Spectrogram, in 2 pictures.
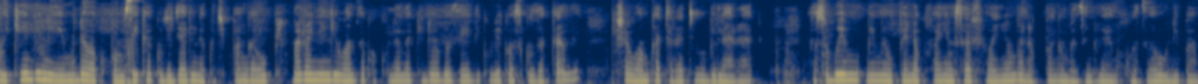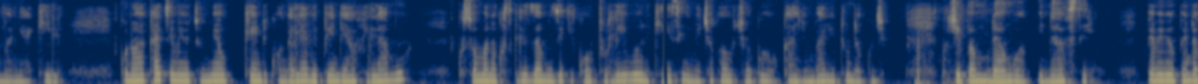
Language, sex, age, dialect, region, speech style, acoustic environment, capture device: Swahili, female, 18-24, Kenya - Mombasa, Kenya, relaxed, people talking; silence, mobile / Linux / Chrome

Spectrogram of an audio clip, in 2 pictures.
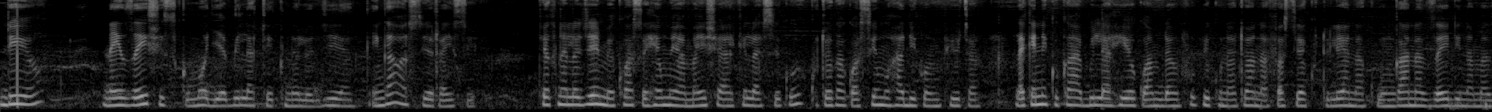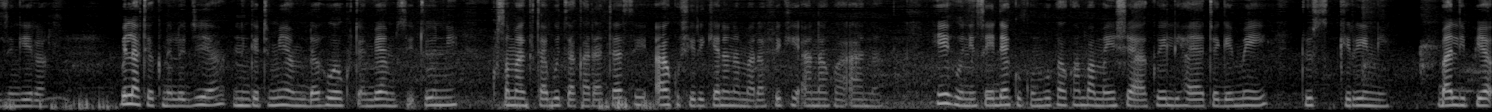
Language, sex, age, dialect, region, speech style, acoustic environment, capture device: Swahili, male, 18-24, Kenya - Nairobi Sheng-influenced, Kenya, relaxed, nature; traffic, mobile / Linux / Chrome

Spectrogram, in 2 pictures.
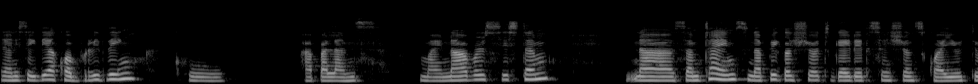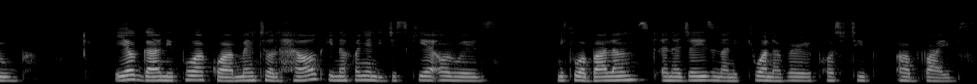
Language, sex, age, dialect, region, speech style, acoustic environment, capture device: Swahili, female, 35-44, Kenya - Nairobi Sheng-influenced, Kenya, happy, people talking; music; traffic, desktop / Windows / Chrome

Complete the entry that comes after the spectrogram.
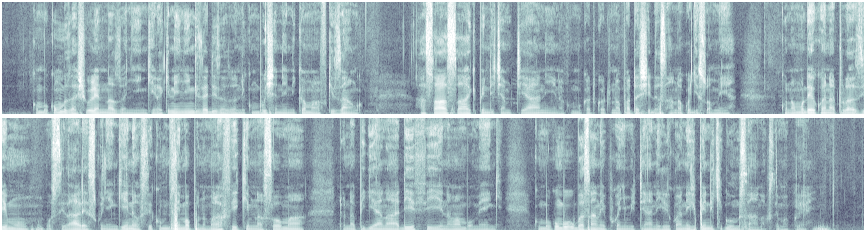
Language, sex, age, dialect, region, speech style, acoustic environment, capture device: Swahili, male, 18-24, Kenya - Nairobi Sheng-influenced, Kenya, relaxed, nature, mobile / macOS / Safari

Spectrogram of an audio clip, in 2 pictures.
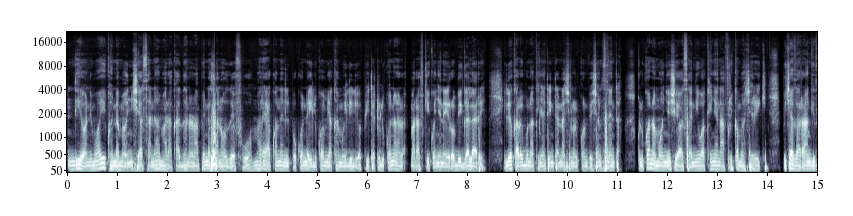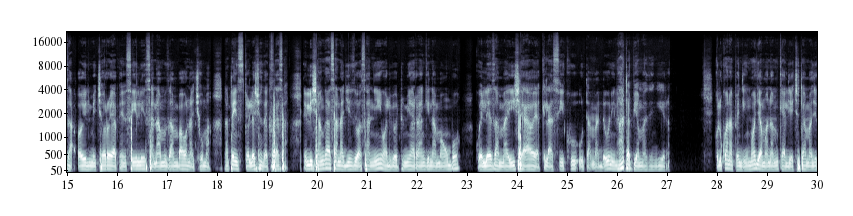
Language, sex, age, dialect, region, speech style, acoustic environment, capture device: Swahili, male, 18-24, Kenya - Nairobi Sheng-influenced, Kenya, happy; focused, silence, mobile / Linux / Chrome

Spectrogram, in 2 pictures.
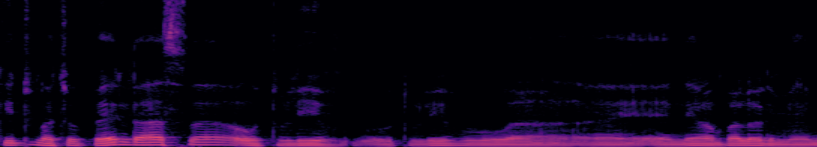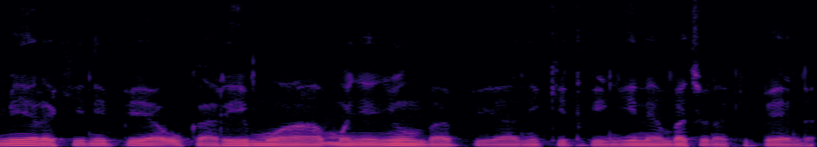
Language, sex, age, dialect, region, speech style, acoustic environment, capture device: Swahili, male, 35-44, Tanzania - Dar es Salaam, Tanzania, relaxed, silence, mobile / Linux / Chrome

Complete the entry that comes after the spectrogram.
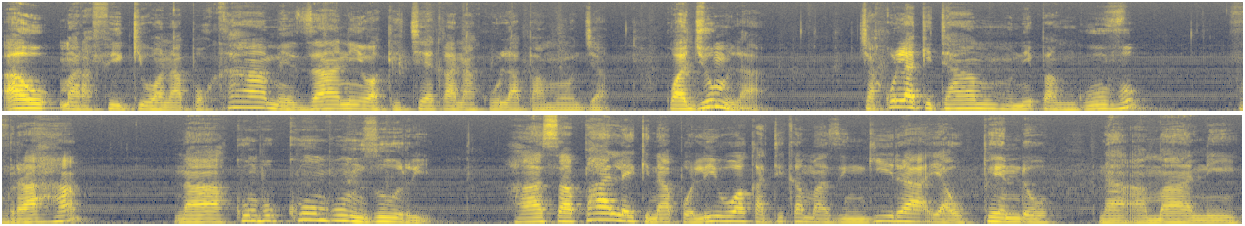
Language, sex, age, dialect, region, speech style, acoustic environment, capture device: Swahili, male, 18-24, Kenya - Nairobi Sheng-influenced, Kenya, happy; relaxed; focused; excited, people talking; music; nature; silence; appliances; construction; traffic, desktop / Windows / Chrome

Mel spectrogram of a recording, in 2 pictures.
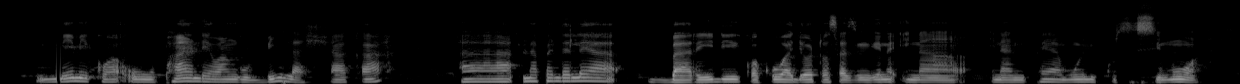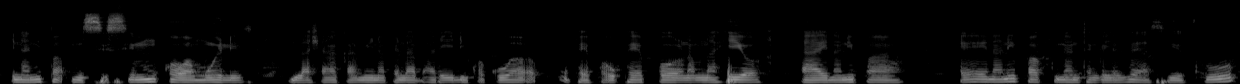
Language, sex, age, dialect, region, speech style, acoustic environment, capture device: Swahili, male, 18-24, Kenya - Mombasa, Kenya, happy, silence, mobile / Linux / Chrome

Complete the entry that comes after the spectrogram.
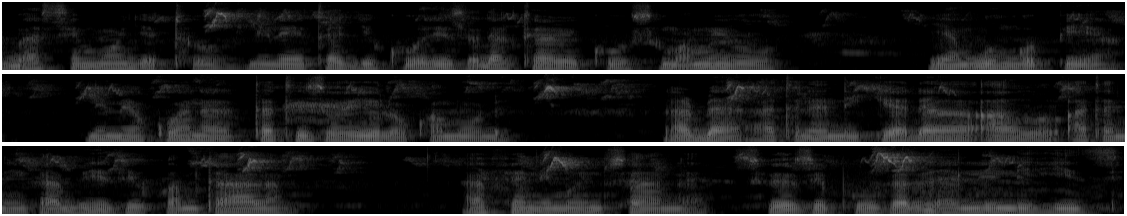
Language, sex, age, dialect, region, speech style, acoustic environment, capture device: Swahili, male, 18-24, Tanzania - Dar es Salaam, Tanzania, happy; relaxed; focused, silence, mobile / Linux / Chrome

